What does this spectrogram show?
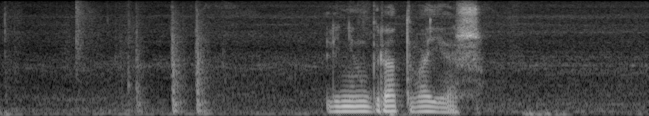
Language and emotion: Russian, neutral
